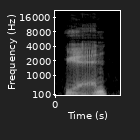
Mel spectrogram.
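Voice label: "yuan3", Chinese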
